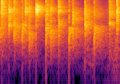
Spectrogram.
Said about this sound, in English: Hold your applause.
